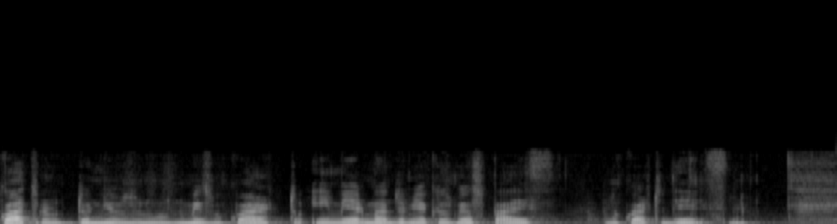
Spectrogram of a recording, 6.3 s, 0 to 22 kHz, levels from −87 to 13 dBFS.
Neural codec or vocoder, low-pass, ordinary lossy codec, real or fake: autoencoder, 48 kHz, 128 numbers a frame, DAC-VAE, trained on Japanese speech; 7.2 kHz; AAC, 48 kbps; fake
